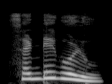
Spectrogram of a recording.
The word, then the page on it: ಸಡ್ಡುಗೊಳ್ಳು: saḍḍugoḷḷu; Kannada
